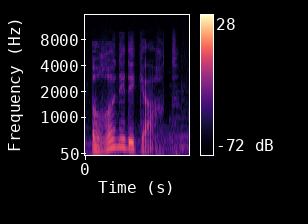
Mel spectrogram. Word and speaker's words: René Descartes: René Descartes.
